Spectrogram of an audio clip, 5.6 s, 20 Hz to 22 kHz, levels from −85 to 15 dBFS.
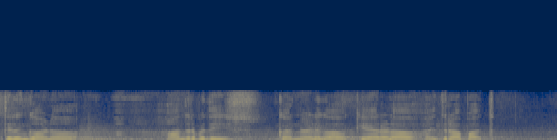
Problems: constant background noise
